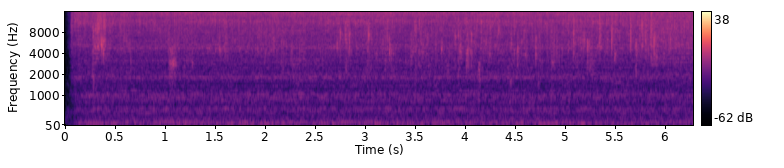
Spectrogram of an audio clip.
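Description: Water running steadily from a single-lever kitchen faucet into a stainless steel sink, starting suddenly as the tap is turned on.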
